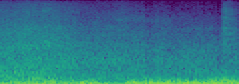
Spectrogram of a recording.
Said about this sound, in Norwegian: Alright, nå er det kanskje litt eh, vind her i mikrofonen, men det får bare gå.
